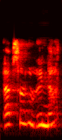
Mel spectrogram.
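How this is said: It is said in a put-on imitating voice. "That's my Ilsa voice"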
